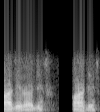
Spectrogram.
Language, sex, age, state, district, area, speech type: Nepali, male, 30-45, West Bengal, Kalimpong, rural, conversation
